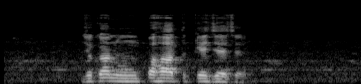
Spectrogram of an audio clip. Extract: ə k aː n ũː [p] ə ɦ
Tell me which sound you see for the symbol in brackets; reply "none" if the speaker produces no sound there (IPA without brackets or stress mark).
p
